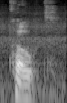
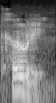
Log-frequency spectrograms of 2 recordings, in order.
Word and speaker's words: Cote: I'm Christian Ocampo, and today I'm being joined by Cote. How are you doing, sir? I'm doing well. It's actually pronounced Cody.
